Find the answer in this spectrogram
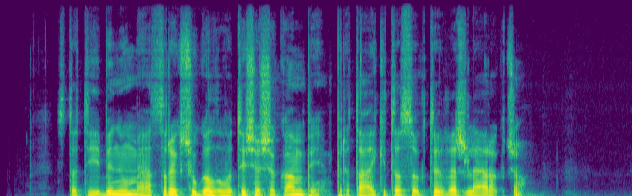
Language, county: Lithuanian, Marijampolė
